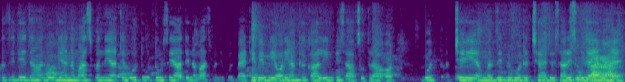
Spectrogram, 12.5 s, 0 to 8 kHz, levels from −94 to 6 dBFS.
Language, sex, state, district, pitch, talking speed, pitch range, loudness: Hindi, female, Bihar, Jahanabad, 225 Hz, 200 wpm, 215-235 Hz, -24 LUFS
